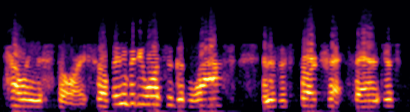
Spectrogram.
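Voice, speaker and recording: Bright, chatty Canadian woman guest. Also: mid-range voice, fast, dry recording, poor audio. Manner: chatty, self-mocking, animated. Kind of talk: casual radio interview storytelling.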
